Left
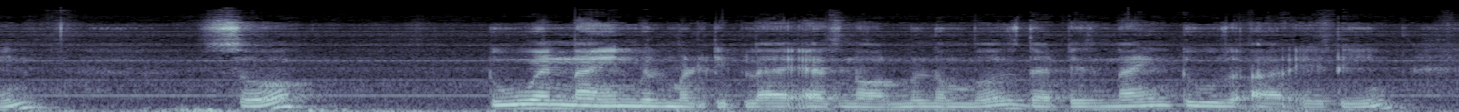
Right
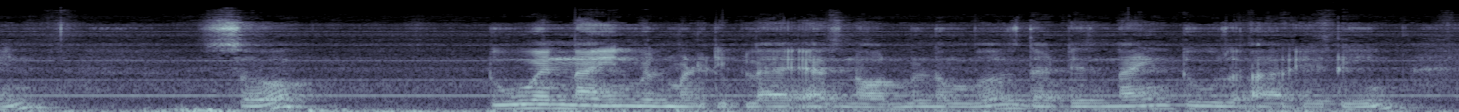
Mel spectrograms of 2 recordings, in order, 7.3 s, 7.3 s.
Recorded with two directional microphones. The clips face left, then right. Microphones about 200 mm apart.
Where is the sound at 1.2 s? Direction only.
50° left (ahead or behind).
